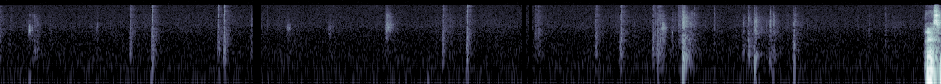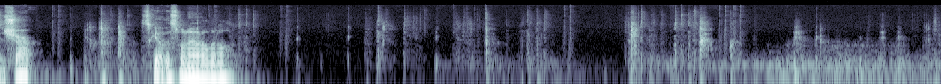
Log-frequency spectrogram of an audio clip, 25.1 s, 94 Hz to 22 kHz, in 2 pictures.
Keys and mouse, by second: 0.0-5.7 right drag, 1.6-2.8 drag, 1.6-2.8 middle drag, 5.7-9.4 drag, 7.8 right click, 8.9 Tab, 9.4 right click, 9.9 shift+middle click, 11.9-17.8 drag, 13.7 s, 15.4 g, 18.8 ctrl+z, 19.3 s, 20.8 ctrl+a, 21.4 g, 22.4 click, 23.5-24.8 right drag.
